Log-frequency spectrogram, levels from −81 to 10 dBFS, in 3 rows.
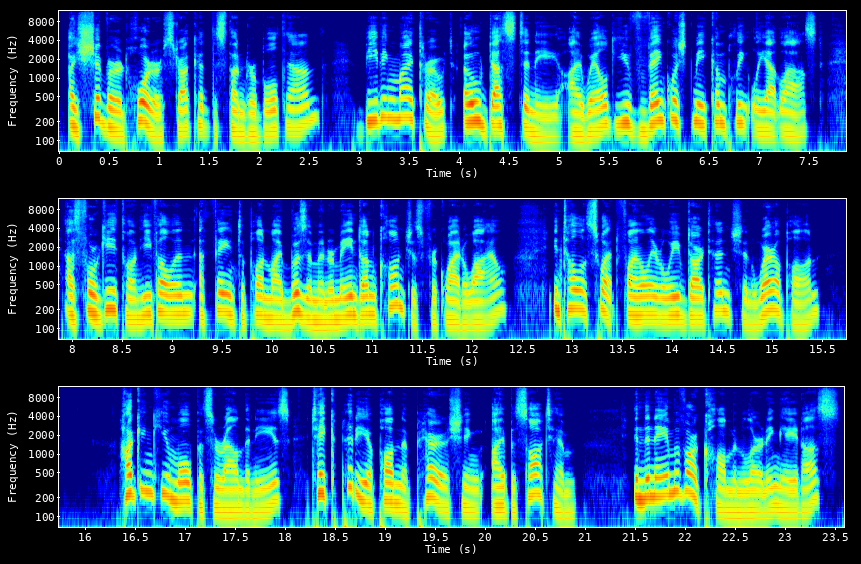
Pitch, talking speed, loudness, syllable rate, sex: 165 Hz, 175 wpm, -20 LUFS, 5.5 syllables/s, male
